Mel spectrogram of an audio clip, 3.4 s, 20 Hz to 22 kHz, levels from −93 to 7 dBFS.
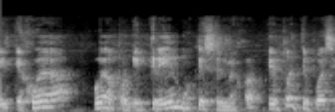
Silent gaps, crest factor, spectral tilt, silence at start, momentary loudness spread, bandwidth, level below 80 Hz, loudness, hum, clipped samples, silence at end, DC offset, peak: none; 18 dB; -4.5 dB/octave; 0 s; 6 LU; 12 kHz; -46 dBFS; -19 LUFS; none; under 0.1%; 0 s; under 0.1%; -2 dBFS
